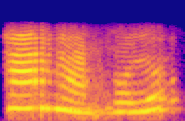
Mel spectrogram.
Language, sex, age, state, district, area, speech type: Bengali, female, 18-30, West Bengal, Kolkata, urban, conversation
